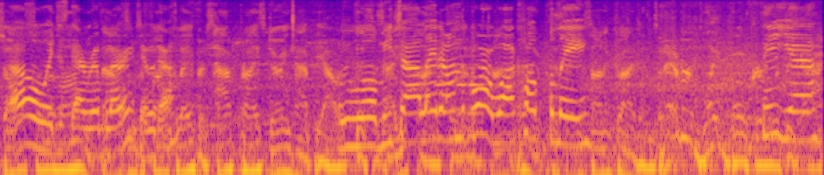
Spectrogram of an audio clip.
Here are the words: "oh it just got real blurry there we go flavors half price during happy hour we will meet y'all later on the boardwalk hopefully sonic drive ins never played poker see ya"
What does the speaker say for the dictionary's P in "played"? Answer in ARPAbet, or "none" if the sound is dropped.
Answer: B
